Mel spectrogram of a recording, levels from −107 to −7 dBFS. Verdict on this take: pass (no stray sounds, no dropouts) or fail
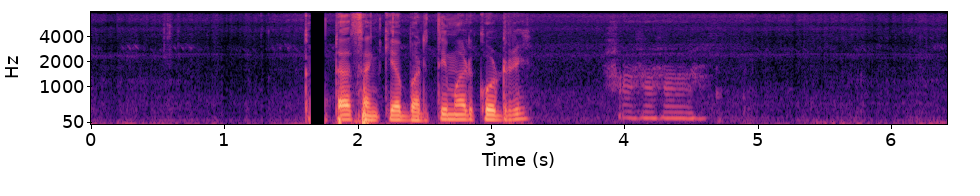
fail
